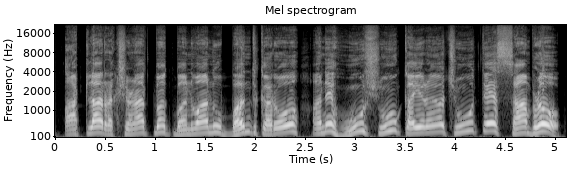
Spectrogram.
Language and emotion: Gujarati, angry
